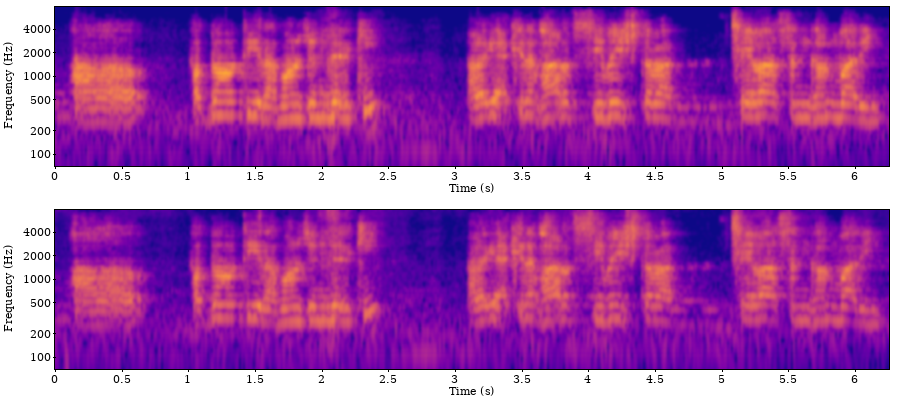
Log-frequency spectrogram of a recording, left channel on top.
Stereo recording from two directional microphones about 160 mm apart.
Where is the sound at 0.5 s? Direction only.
45° left (ahead or behind).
